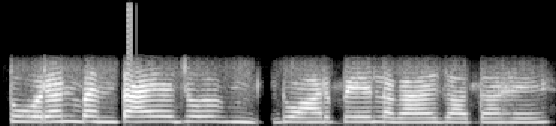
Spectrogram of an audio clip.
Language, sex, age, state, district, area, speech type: Hindi, female, 18-30, Uttar Pradesh, Jaunpur, urban, conversation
